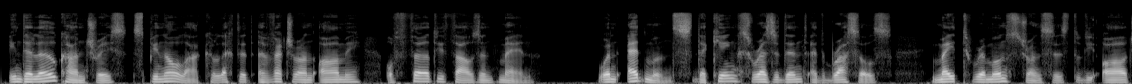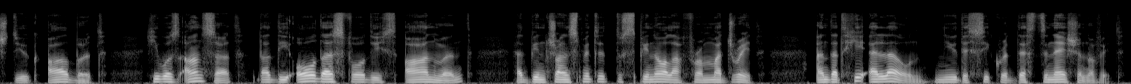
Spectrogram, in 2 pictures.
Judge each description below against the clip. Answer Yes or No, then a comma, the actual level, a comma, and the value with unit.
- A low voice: Yes, low, 105 Hz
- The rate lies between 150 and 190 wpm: No, average, 140 wpm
